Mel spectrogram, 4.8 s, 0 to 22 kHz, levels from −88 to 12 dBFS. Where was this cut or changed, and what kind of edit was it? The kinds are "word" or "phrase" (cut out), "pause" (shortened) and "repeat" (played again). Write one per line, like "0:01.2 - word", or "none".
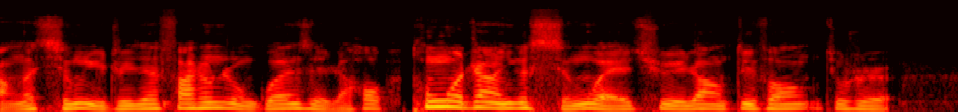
0:02.0 - pause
